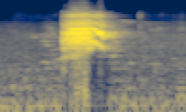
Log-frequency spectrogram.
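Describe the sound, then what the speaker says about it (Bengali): A pet myna bird gives a single harsh, loud screech lasting about half a second, close by, against a quiet room background. "ময়না চিৎকার করিস না"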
